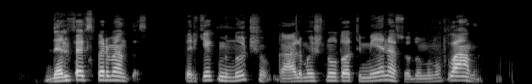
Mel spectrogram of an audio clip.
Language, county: Lithuanian, Vilnius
